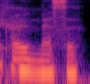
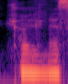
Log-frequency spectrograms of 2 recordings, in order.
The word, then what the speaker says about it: Köln Messe: Can I just get a pronunciation check on the Köln Messe there, Alex? Was it okay? Köln Messe. Köln Messe.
